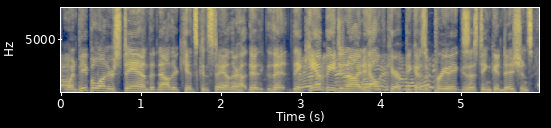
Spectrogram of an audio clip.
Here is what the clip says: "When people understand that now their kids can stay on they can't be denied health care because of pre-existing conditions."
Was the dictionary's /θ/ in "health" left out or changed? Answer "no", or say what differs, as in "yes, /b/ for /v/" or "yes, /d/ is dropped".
no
